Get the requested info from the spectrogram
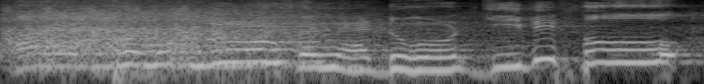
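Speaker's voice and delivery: slow, loud mock Lancashire drawl; wrong-speed Lancastrian. Mimicking St Helens audience member, slow-record Lancastrian voice. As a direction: stretch every word like a record played too slow. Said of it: "sounds like you're not playing at the right speed".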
